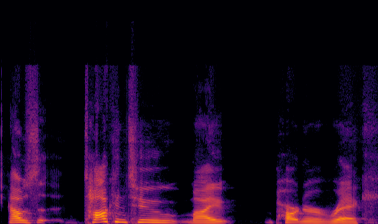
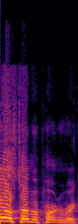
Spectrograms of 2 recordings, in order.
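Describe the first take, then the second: First: The voice sounds hesitant and unsure. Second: The voice sounds firm and confident.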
